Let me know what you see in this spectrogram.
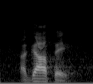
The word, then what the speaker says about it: Agape: Agape. Do you know how to spell that? A-G-A-P-E. Agape.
